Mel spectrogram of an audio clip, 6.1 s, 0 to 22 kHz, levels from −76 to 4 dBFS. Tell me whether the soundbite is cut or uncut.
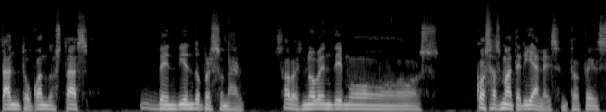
uncut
